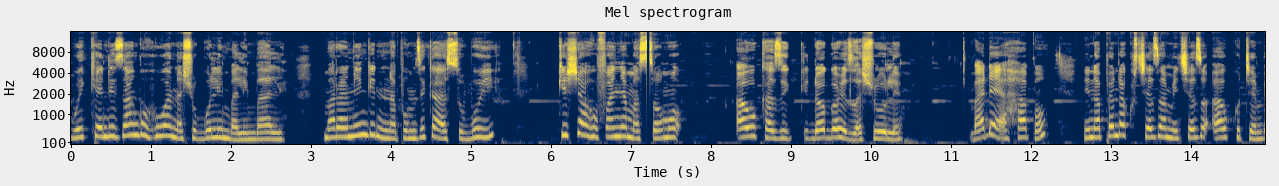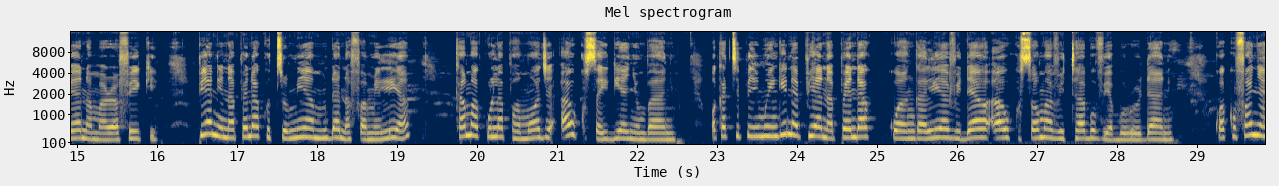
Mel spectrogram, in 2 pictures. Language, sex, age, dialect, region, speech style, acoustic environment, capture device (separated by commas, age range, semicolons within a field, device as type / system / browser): Swahili, female, 25-34, Kenya - Mombasa, Kenya, happy, silence, mobile / Linux / Chrome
